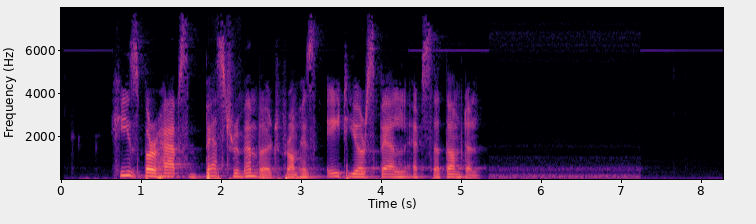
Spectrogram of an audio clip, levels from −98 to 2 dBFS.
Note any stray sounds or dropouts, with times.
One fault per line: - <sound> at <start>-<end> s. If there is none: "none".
none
